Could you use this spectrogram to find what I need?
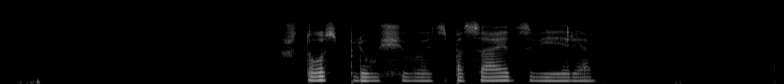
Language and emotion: Russian, neutral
